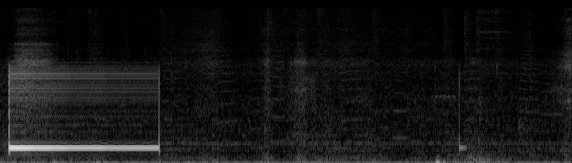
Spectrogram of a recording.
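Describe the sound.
A telephone ringback tone of an unanswered call sounds as one steady, mid-pitched beep lasting about one and a half seconds, then gives way to a low hum with a few faint clicks.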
